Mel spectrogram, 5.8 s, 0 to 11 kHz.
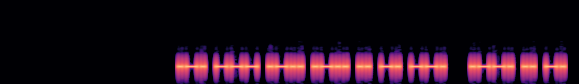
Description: Morse code, heard as a keyed tone, about 32 wpm, 700 Hz. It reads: ROLLING PIN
